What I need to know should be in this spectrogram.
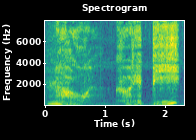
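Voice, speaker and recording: A man voicing a boastful, excitable young fishing enthusiast in game dialogue. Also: mid-range voice, extremely slow, noisy background, exaggerated voice.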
